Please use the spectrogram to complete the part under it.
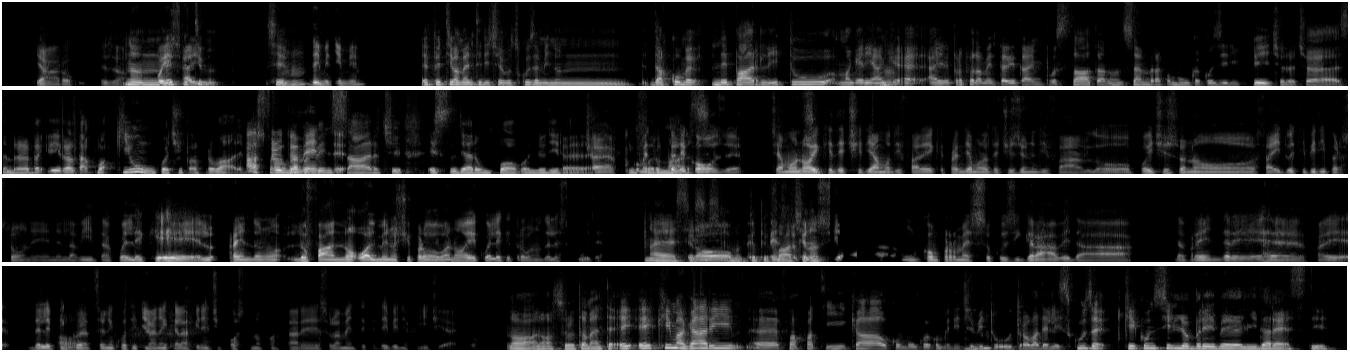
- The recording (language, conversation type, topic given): Italian, podcast, Come fai a mantenere l’equilibrio tra lavoro e tempo libero?
- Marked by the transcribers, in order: other background noise; "Assolutamente" said as "assoutamente"; drawn out: "sono"; tapping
